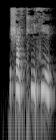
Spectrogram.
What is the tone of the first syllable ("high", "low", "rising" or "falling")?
falling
